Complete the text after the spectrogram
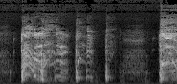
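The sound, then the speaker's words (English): Four loud coughs with short pauses between them: a long, rough, hacking first cough, two quicker sharp ones, and a final forceful burst. No talking. “Sorry about the cough and the knocking on the wall.”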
